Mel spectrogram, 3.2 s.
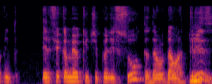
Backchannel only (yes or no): no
